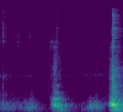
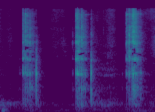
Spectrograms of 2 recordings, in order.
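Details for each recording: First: Barford Atom axle ratcheting hub turned by hand after removal, before cleaning: only a few faint uneven clicks, sometimes turning backwards; dry ratchet pawls slipping and unreliable. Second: Barford Atom hub ratchet after cleaning and oiling: crisp, even ratchet clicks about twice a second, each a clean rasp with no dragging or skipping; ratchet now engages every time, fixed.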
